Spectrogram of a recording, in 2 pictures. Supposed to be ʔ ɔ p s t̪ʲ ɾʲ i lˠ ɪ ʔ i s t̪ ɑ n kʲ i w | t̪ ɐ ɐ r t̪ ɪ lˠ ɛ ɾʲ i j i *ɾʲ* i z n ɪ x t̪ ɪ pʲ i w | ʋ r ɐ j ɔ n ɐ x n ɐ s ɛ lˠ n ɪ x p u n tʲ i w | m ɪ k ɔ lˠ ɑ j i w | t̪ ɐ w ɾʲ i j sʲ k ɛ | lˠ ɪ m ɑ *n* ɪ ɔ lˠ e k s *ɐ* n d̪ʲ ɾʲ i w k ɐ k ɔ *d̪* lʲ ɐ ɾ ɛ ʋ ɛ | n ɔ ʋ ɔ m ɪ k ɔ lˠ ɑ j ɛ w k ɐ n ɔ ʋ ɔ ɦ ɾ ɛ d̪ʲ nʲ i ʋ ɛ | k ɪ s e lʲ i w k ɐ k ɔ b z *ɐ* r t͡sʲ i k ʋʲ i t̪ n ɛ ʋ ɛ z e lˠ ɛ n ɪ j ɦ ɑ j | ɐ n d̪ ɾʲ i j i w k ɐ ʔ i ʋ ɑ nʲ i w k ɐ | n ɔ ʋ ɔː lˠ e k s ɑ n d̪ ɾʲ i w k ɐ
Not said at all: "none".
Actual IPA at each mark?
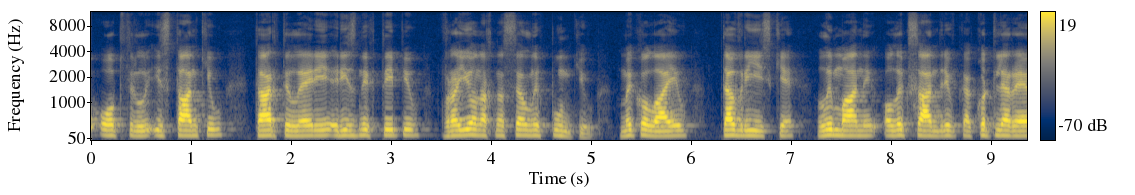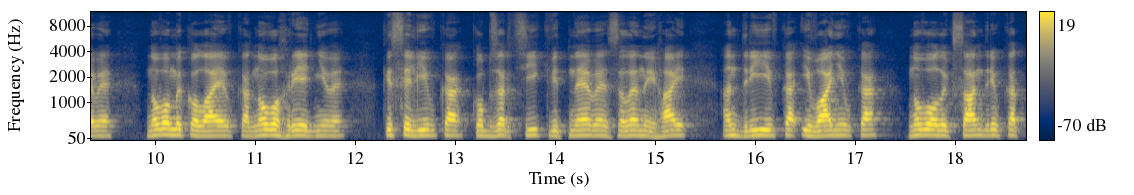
ɾʲ, n, ɑ, t̪, ɐ

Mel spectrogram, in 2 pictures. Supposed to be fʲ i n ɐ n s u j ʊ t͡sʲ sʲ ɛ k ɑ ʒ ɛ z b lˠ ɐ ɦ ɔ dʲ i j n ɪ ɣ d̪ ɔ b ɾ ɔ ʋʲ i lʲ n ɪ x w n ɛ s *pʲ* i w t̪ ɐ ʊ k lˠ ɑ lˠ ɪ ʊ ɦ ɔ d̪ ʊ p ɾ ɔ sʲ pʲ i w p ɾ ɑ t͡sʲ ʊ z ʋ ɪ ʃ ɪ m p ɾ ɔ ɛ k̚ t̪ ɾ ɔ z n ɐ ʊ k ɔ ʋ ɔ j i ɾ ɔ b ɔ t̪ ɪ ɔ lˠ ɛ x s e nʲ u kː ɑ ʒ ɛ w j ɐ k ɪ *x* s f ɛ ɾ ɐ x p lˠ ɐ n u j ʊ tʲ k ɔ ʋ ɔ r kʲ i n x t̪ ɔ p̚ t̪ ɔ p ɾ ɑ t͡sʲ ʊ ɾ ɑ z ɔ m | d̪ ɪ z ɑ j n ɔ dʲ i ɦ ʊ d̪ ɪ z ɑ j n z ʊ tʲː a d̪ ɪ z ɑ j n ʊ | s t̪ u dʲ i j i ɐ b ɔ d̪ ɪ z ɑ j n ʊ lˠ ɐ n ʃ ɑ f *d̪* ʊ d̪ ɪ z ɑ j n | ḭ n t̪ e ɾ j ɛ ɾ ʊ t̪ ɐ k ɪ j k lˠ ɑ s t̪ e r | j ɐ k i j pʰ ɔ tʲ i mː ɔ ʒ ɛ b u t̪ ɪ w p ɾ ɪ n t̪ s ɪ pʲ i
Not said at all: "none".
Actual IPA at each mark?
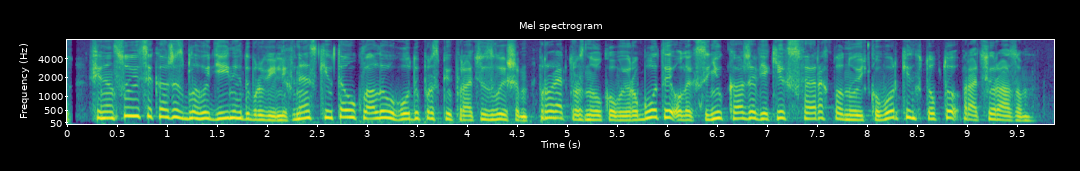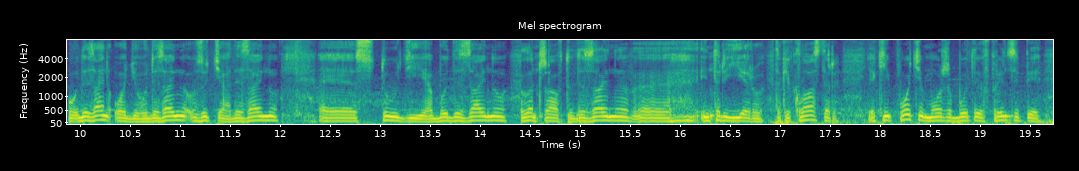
kʲ, x, t̪

